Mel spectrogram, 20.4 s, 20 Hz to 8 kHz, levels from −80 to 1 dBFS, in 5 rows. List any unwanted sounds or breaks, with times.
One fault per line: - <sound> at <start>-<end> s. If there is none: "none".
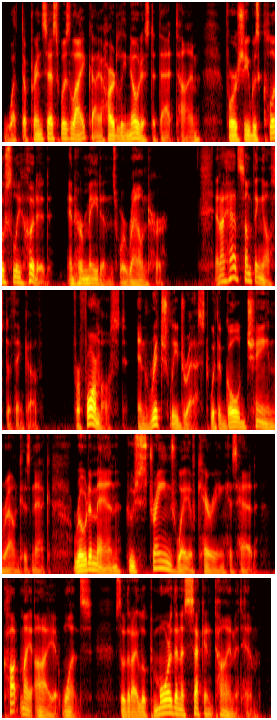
none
